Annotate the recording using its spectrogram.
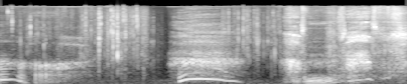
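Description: Paper crinkles as a man unrolls a map.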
